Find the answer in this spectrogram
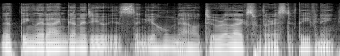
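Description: A man playing a courteous, teasing vampire in an ASMR roleplay, soft-spoken, calm and unhurried, close to the microphone. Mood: pleased, reassuring. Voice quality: low, creaky.

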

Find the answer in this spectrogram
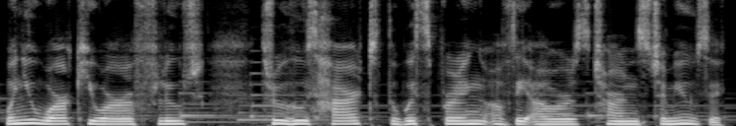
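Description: A woman narrates in a measured, poetic reading style. Her voice is soft, mellow and a little low, with faint music playing behind her. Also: flat delivery.

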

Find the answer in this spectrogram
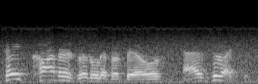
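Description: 1940s radio ad guy, emphatic pitchman voice swinging up and down, dull hissy old recording. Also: expressive, moderate pace. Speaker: radio announcer. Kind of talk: 1940s radio advertisement announcing.

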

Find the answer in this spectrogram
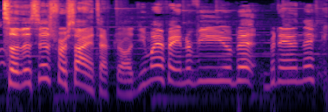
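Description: Male gamer co-player, animated delivery, mock-earnest and joking, casual roleplay banter. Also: very high voice, racing, faint music behind. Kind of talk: improvised roleplay chat.

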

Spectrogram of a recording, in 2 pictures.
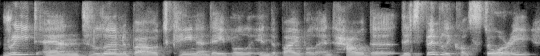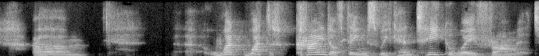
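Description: A middle-aged woman from Romania, giving a Sabbath school talk with many pauses and restarts. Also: medium pitch, darkish tone, roomy sound. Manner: halting, many ums and restarts. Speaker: guest teacher.

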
